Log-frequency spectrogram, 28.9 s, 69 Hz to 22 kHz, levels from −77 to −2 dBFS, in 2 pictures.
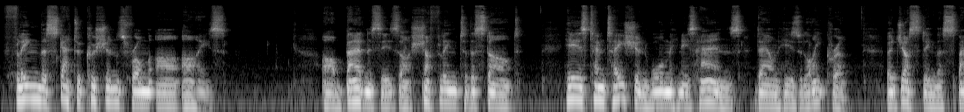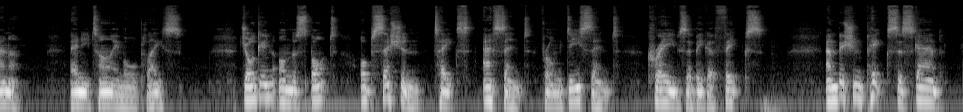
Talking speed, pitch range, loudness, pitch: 95 wpm, 95-110 Hz, -22 LUFS, 100 Hz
